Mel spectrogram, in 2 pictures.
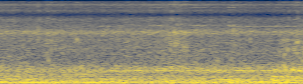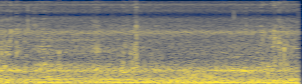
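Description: Steady low rumble and hiss of a riverbank, with a few faint clicks and rustles as a landed fish is worked off the lure by hand.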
